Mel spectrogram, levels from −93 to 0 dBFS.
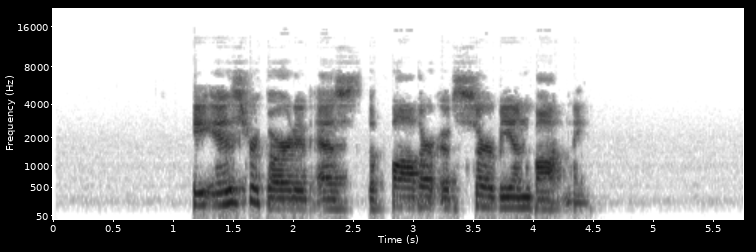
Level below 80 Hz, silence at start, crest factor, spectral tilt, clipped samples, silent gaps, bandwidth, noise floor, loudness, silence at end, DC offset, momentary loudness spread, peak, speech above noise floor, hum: -62 dBFS; 1.2 s; 16 dB; -4 dB/octave; under 0.1%; none; 9 kHz; -66 dBFS; -14 LUFS; 1.3 s; under 0.1%; 7 LU; 0 dBFS; 51 dB; none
